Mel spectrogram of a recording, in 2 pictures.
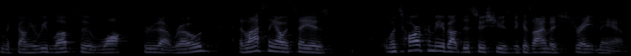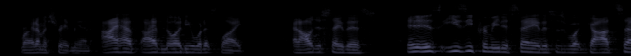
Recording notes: Live Q & A Sunday: 1st Service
